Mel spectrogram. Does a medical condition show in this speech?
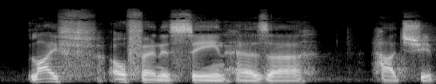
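No.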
